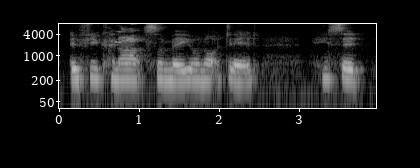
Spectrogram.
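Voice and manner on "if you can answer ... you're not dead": plain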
